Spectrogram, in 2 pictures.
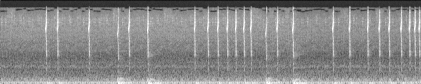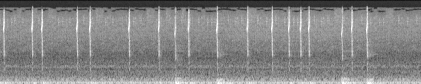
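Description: Short menu clicks tick in quick bursts.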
